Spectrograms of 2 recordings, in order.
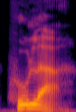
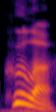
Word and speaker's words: Hole: And remember, the Norwegian pronunciation is closer to Hoola. Hoola.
